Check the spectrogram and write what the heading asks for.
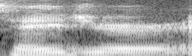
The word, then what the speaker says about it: Tajer: worries i'm i'm good is uh captain dennis tager and uh i represent the pilot union at american airlines yes i thought so and i was giving you a spanish pronunciation i apologize i just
